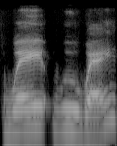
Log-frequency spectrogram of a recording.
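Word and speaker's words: wei wu wei: the book called I maybe maybe I'm mispronouncing this but it's way woo way w-e-i-w-u-w-e-i which is to like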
